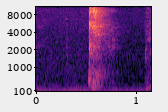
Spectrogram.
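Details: Baby at 29 weeks old during playtime: a single short, soft sneeze over steady background hum; sneezing.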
